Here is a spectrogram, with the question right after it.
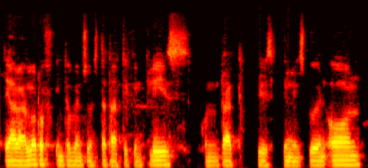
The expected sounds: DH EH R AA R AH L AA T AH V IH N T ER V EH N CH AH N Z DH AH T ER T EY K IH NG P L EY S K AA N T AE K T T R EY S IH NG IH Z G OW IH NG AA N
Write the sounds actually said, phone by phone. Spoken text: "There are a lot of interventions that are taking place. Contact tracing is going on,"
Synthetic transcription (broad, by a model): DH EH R AA R AH L AA T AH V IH N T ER V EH N SH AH N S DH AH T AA T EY K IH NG P L EY S K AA N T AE K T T EY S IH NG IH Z G OW IH NG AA N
